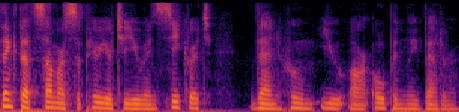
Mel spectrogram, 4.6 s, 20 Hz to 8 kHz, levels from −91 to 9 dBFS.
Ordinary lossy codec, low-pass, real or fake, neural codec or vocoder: AAC, 32 kbps; 7.2 kHz; real; none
